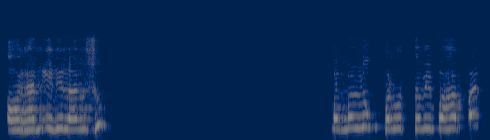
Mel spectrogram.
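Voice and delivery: high, tearful preaching voice; emotional preaching. Acted. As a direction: preach it with rising emotion, near tears. Emotional climax of the story. (nada khotbah tinggi penuh haru)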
